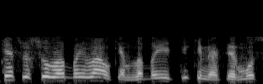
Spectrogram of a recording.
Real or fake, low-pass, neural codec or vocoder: fake; 3.6 kHz; codec, 44.1 kHz, 7.8 kbps, Pupu-Codec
